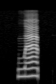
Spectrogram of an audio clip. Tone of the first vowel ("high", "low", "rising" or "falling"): falling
